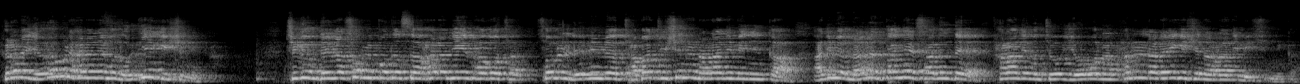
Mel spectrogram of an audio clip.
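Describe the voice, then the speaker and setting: A man's voice: extremely high pitch, a little fast. A male pastor preaching a sermon. He questions his congregation and answers himself, and urges them to say amen. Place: church sanctuary. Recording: echoey church hall from far off.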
